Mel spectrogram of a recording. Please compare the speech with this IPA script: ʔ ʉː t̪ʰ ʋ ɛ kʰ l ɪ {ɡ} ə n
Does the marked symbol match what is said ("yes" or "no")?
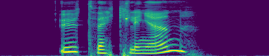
no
